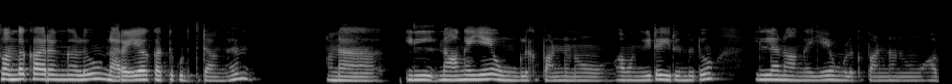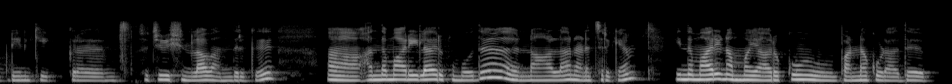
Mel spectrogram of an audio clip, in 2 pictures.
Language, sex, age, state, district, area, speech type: Tamil, female, 18-30, Tamil Nadu, Coimbatore, rural, spontaneous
